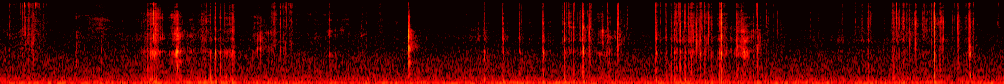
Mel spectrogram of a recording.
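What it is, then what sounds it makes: Bar of soap being shaved. A utility knife blade shaves brittle flakes off the surface of a solid peach-orange bar of soap held in the hand. The quiet, crisp scraping brings bright, crackling flake sounds and scattered sharp snaps over a low steady hiss.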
